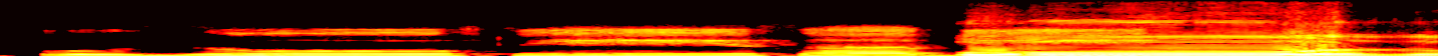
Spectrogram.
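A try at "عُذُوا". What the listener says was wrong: Bukan uju. Udzu, zalnya jangan terlapu. Udzu.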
